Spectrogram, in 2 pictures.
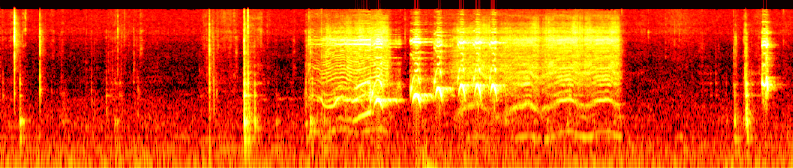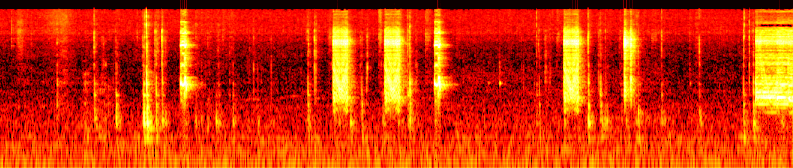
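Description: Hasbro I-Dog Pup robot toy playing sound effects through its small speaker: a few seconds of warbling, rising-and-falling electronic tones, then a string of short separate chirps, with light clicks of the plastic toy being handled. Music starts from the toy right at the end.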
